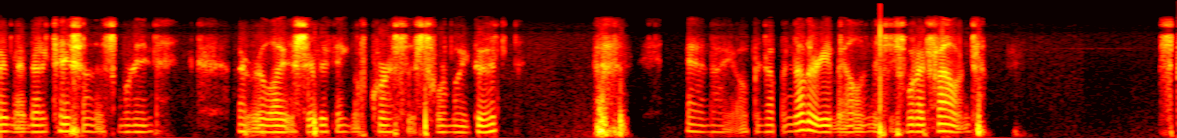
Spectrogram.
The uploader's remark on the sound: ACIM Daily Conference Call.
